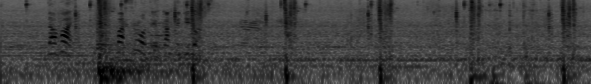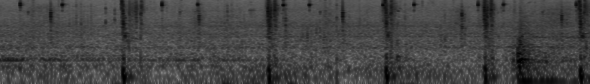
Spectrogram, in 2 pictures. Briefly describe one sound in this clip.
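Arrows thud into a body at close range.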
